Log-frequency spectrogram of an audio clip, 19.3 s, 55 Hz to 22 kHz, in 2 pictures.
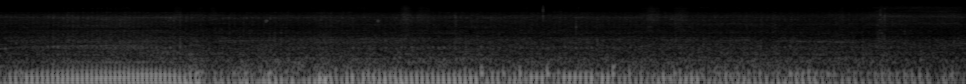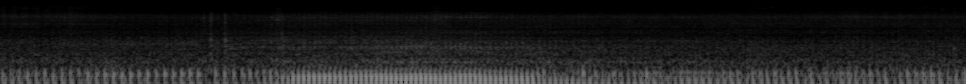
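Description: Honda H'ness CB350's single-cylinder engine running in low gear on a steep downhill, heard from the riding motorcycle. It grows louder for a couple of seconds at the start and again about two-thirds of the way through.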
